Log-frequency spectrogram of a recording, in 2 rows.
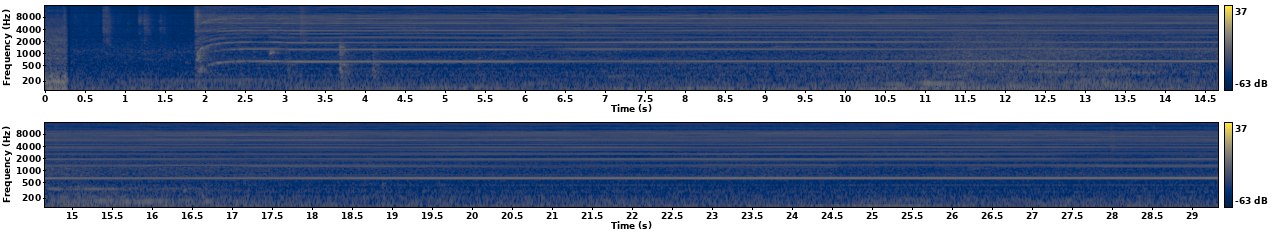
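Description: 12-volt DC electric motor of a KTI double-acting hydraulic power unit starting up about two seconds in with a quick rise in pitch, then running with a steady high whine as it pumps fluid to tilt the trailer deck up.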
